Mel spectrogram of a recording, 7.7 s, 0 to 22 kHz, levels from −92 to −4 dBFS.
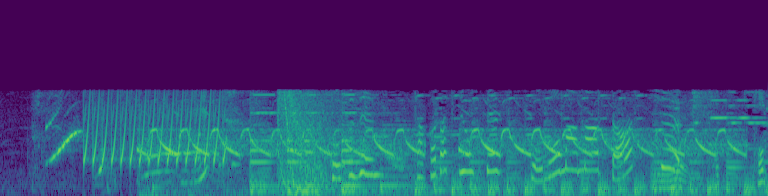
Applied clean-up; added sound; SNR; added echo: none; Motor vehicle (road) / Siren; 3 dB; none.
